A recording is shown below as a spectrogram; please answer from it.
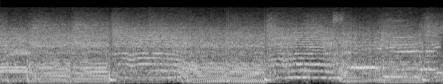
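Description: Rock music with guitars playing, no singing: a song recorded off FM radio onto cassette tape.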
